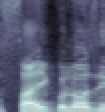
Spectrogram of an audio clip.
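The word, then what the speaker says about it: psychology: जैसे साइकोलॉजी पी से शुरू हो, साइकोलॉजी एस से नहीं बल्कि पी से शुरू होती है, तो ये पी साइलेंट है।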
